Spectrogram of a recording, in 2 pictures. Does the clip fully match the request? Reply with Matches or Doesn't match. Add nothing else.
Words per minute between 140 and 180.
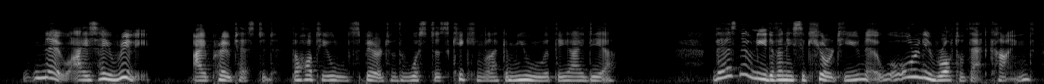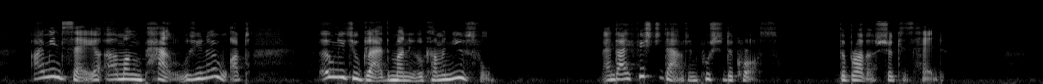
Doesn't match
